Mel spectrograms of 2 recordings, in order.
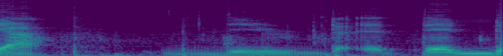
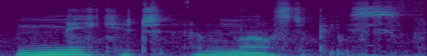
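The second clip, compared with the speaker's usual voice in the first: whispered; 4 semitones higher, 5 dB quieter, slower than usual. Pretend. Grand aside while building.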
